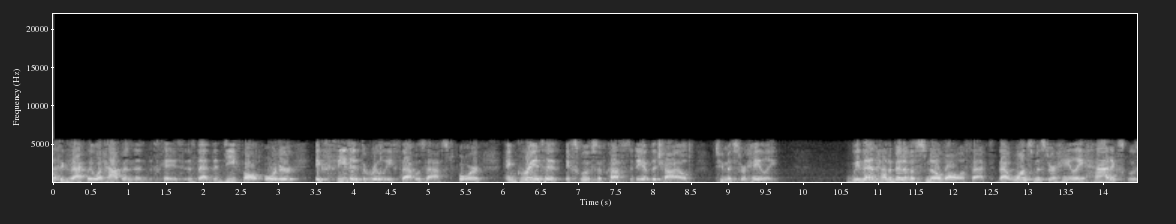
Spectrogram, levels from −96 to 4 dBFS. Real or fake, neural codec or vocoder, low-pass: real; none; 5.4 kHz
